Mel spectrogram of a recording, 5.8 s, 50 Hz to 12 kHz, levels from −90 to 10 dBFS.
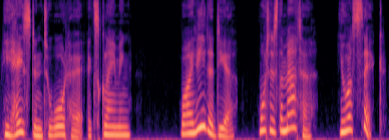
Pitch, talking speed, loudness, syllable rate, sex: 225 Hz, 155 wpm, -14 LUFS, 5.4 syllables/s, female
